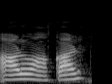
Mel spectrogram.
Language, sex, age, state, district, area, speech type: Bengali, female, 30-45, West Bengal, Cooch Behar, urban, spontaneous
